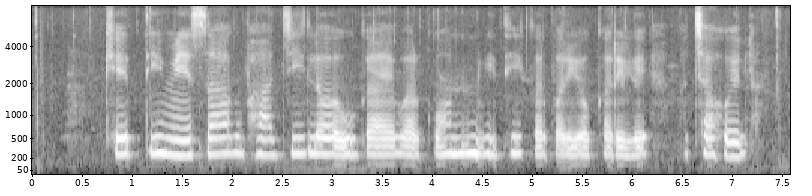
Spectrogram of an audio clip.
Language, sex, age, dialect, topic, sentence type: Chhattisgarhi, female, 18-24, Northern/Bhandar, agriculture, question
